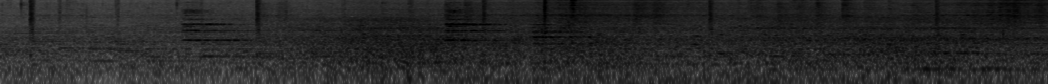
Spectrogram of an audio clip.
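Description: A modern street tram running past close by on its rails, its steady motor and wheel noise building from about four seconds in.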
